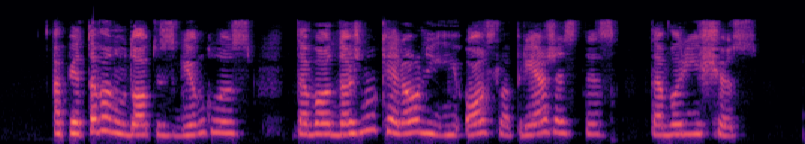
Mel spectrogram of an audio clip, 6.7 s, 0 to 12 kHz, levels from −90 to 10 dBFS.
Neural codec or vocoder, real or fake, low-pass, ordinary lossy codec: none; real; 7.2 kHz; AAC, 32 kbps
